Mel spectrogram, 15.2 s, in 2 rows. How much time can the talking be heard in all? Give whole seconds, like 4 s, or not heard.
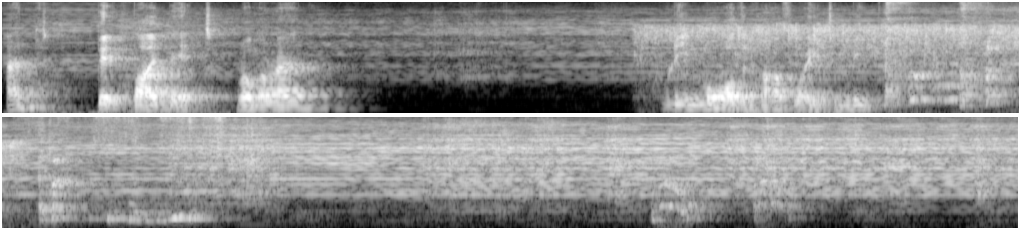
4 s.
